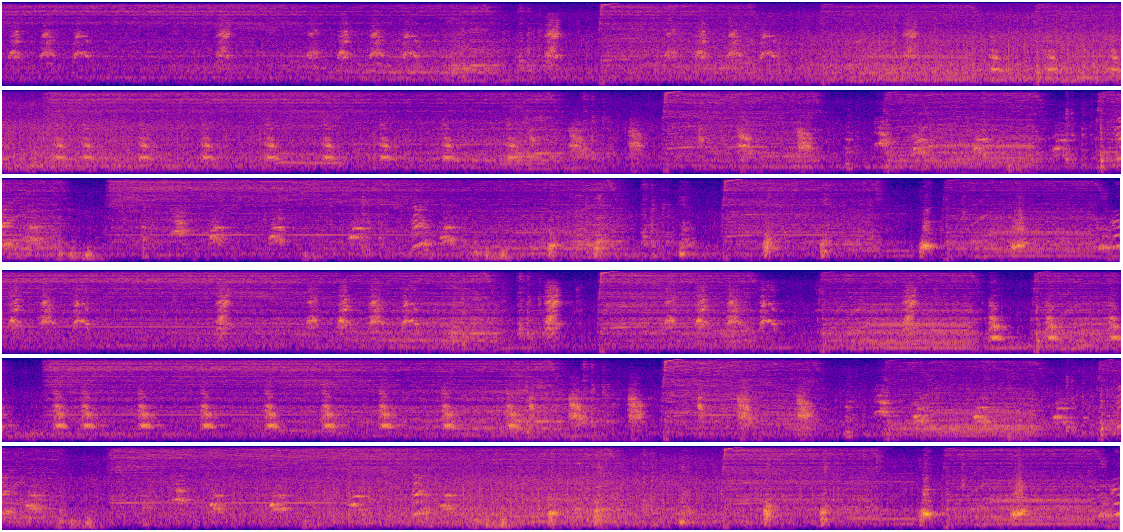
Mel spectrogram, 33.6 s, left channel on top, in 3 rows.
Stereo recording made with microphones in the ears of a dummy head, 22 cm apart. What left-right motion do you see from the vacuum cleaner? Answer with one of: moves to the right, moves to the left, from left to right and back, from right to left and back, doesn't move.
from right to left and back.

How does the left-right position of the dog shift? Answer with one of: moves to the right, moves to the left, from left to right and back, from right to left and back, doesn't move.
from right to left and back.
